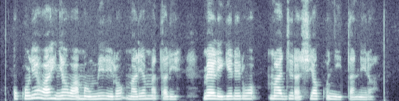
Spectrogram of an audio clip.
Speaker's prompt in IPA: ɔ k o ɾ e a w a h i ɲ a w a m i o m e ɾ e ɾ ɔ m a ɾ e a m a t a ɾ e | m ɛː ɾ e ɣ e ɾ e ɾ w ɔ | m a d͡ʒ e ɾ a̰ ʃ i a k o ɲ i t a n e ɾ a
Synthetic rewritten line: o k o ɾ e a w a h i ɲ a w a m a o m e ɾ e ɾ ɔ m a ɾ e a m a t a ɾ e | m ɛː ɾ e ɣ e ɾ e ɾ w ɔ | m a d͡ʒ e ɾ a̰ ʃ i a k o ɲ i t a n e ɾ a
